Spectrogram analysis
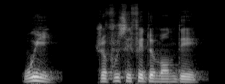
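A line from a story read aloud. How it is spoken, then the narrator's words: Exclaiming. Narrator (French): s'écria M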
